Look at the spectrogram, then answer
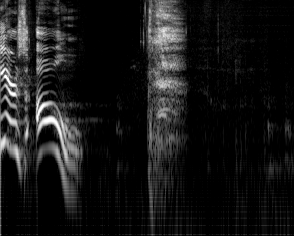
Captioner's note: sobbing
